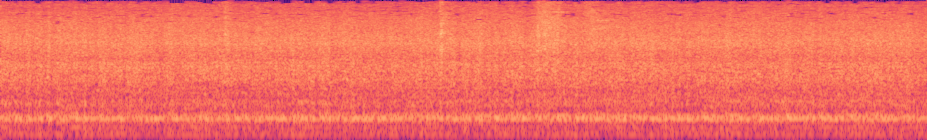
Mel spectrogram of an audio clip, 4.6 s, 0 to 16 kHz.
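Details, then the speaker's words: 1412 BS6 diesel truck with fault codes P0403, P0405, P042E (EGR valve stuck), which would not rev past about 10 RPM (poor pickup), revving steadily to full after soot mass reset and code clearing; smoke shows as soot leaks, new silencer pipe fitted. "तो दोस्तों ये गाड़ी पूरा भी race हो रहा है और यहाँ पे धुआं भी मार रहा है क्योंकि सूट मास जो है लीक हो रहा"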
